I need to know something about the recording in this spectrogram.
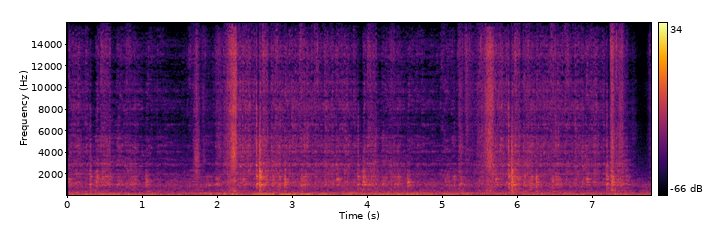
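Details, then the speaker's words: Hyundai Elantra rear wheel spun by hand: irregular metallic scrapes and clinks over a low rumble, with resistance and no free spin, from a rusty brake dust shield rubbing the rotor. "as you can hear I have a noise in my rear uh rear tire on my Elantra now I'm going to check and see what the noise is coming from"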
